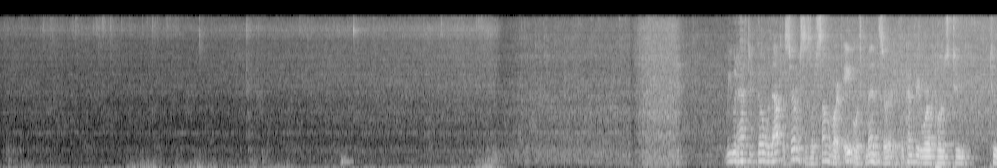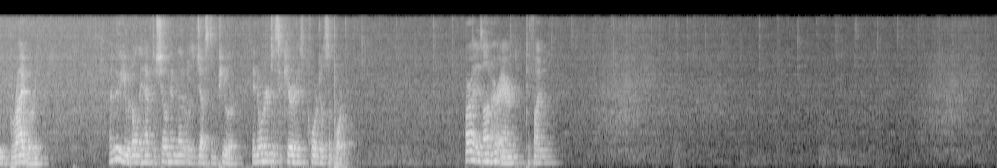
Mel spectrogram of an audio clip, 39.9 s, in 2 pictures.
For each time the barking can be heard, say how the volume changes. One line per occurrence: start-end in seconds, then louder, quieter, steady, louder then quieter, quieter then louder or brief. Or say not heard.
not heard.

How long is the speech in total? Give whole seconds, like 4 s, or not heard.
13 s.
